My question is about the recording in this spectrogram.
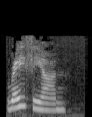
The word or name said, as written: raytheon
